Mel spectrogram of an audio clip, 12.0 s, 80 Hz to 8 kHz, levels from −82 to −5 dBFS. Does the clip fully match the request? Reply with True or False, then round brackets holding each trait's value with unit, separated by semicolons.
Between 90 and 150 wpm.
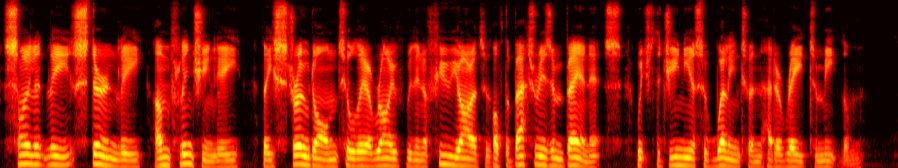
True (140 wpm)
